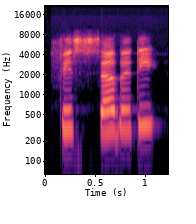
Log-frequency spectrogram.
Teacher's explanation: یہاں پر با ساکن پہ کلکلا ہوگا ، فی السبتی، تا کے زیر کو لمبا نہیں کرنا، فی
